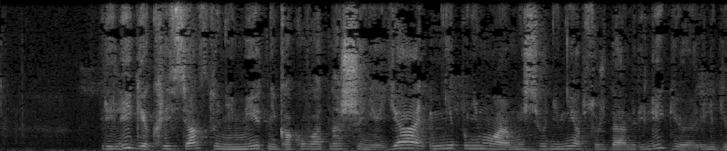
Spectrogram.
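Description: A young woman speaks calmly close to a phone microphone.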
